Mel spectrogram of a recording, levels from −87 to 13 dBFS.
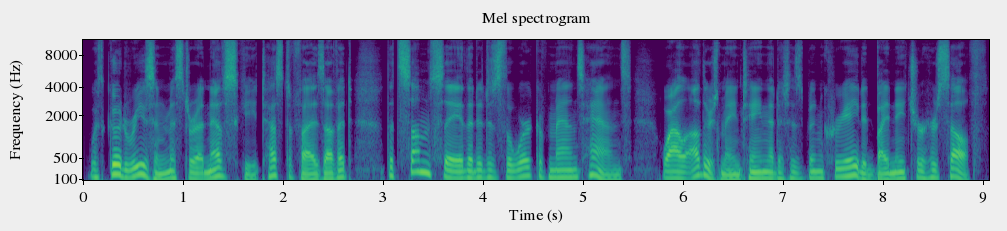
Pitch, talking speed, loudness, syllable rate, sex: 120 Hz, 200 wpm, -18 LUFS, 5.1 syllables/s, male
